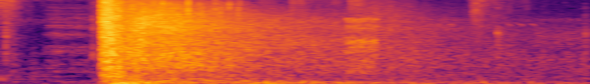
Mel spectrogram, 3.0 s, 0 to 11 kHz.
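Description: Grenade thrown into a house bursts in ArmA 3 combat: one sudden, loud, close explosion followed by a long, rumbling decay that fades over a couple of seconds.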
